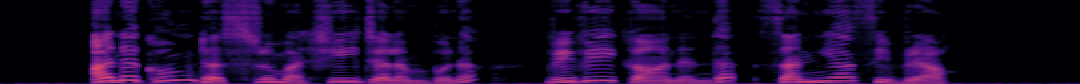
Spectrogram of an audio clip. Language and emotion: Telugu, neutral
